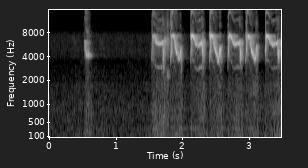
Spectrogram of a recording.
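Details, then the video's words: A lone high chip, a pause of one second, then about eight rapid, high, bending notes from a caged, hand-raised Sunda bush warbler, about eight months old and in breeding condition, in the morning. "suara ciblek gunung / cigun dipagi hari"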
